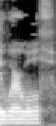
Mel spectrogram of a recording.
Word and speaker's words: werewolf: werewolf, however you say werewolf? I've always said it werewolf. Like it's spelled W-A-R-E, even though it isn't.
